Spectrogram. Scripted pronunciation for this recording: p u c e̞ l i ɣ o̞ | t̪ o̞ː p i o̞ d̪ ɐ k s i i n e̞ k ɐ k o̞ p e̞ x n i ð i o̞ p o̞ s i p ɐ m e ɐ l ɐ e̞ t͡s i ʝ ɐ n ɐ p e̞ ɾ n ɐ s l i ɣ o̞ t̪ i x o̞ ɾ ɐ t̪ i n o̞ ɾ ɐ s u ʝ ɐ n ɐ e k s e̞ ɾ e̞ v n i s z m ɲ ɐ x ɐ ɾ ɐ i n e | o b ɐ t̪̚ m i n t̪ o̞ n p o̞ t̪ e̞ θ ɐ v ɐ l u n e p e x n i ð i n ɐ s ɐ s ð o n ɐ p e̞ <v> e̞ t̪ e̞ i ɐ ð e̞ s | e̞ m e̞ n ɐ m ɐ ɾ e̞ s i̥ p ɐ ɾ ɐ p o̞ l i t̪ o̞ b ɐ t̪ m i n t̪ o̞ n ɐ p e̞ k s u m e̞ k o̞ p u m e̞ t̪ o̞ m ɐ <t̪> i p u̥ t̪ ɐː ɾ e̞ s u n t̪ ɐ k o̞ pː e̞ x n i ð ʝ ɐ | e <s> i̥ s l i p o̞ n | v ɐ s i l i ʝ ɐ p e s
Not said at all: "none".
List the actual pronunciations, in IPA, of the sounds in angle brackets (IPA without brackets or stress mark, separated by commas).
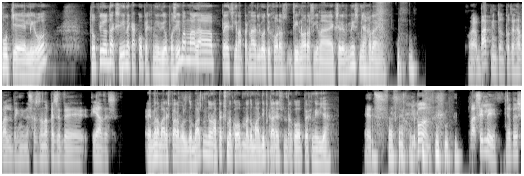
z, d̪, t͡s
